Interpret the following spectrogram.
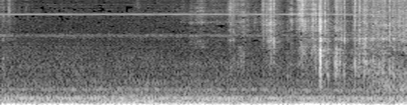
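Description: A peel-off face mask being pulled away from the skin, with faint crackling and tearing from about halfway through, over a steady low rumble.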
